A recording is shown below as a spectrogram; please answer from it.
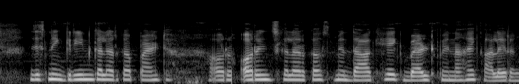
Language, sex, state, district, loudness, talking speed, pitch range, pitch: Hindi, female, Bihar, Jamui, -23 LUFS, 205 wpm, 200-225 Hz, 215 Hz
